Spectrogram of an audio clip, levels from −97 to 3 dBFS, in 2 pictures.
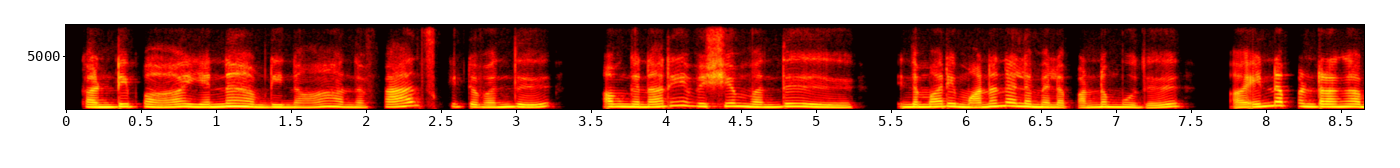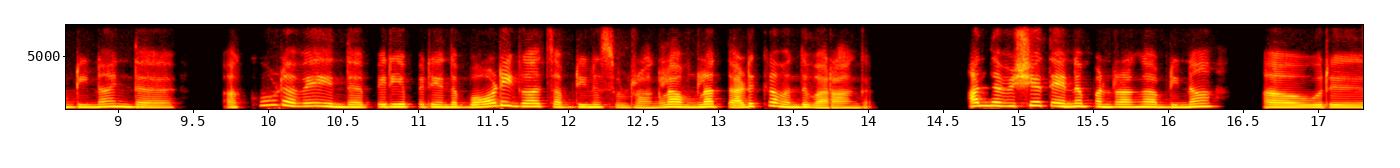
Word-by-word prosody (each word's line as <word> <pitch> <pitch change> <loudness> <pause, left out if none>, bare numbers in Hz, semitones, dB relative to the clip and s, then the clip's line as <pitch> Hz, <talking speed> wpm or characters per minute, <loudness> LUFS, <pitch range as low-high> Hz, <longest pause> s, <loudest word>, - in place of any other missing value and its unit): கண்டிப்பா. 235 +2 +1 0.3
என்ன 240 +3 +4 0.2
அப்படீன்னா, 210 -2 -2 0.2
அந்த 210 -1 -4
ஃபேன்ஸ்கிட்ட 250 -2 -4
வந்து 235 0 0 0.5
அவங்க 250 -1 +1
நெறைய 345 +8 -3
விஷயம் 280 +1 0
வந்து 230 +5 0 0.7
இந்த 235 +1 +1
மாரி 255 +2 +1
மனநிலைமைல 245 -3 +2
பண்ணும்போது, 210 -2 -2 0.5
அ - - -2
என்ன 315 +6 +2
பண்றாங்க 250 -2 +2
அப்படீன்னா, 220 +2 -1
இந்த 225 -2 0 0.6
அ 210 - 0
கூடவே 365 -7 -1
இந்த 230 -2 +2 0.2
பெரிய, 240 +1 +2
பெரிய 230 0 -3
இந்த 215 -1 0
பாடிகார்ட்ஸ் 275 -2 +2
அப்படீன்னு 220 +1 -1
சொல்றாங்கல்ல, 200 +3 -1
அவங்கல்லாம் 235 +2 +1
தடுக்க 270 +10 +1
வந்து 215 0 +1
வர்றாங்க. 180 +1 -2 0.7
அந்த 335 +1 +2
விஷயத்த 335 +2 +2
என்ன 280 - +5
பண்றாங்க 235 -1 +2
அப்படீன்னா, 210 +3 0 0.5
"அ - - +5 0.3
ஒரு 215 0 -1
235 Hz, 135 wpm, -23 LUFS, 215-270 Hz, 0.7 s, என்ன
